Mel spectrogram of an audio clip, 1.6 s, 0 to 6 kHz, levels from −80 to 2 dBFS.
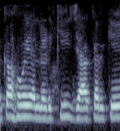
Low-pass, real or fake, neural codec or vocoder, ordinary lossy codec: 5.4 kHz; real; none; Opus, 32 kbps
